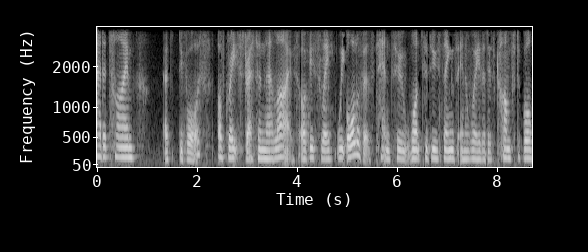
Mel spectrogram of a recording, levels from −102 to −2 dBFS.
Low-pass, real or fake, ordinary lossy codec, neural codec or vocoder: 3.6 kHz; fake; AAC, 24 kbps; vocoder, 22.05 kHz, 80 mel bands, Vocos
